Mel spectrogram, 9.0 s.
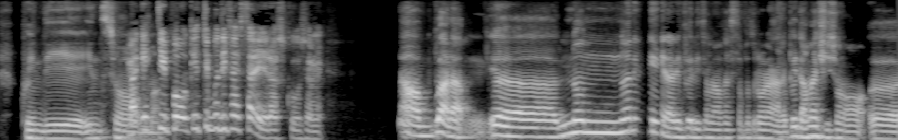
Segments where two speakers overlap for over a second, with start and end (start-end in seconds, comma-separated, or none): none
